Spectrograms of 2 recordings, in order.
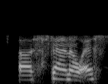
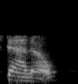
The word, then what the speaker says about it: Stano: Stano, Stano, and my zip code is 33428.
